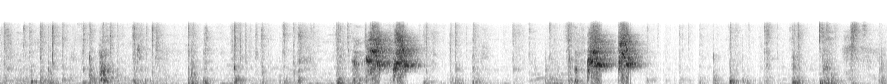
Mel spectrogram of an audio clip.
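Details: An indoor Patterdale Terrier chasing a flashlight beam and spinning around on the floor; scrabbling claws and panting are broken by two short, sharp barks, with quick yips between.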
